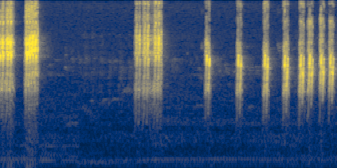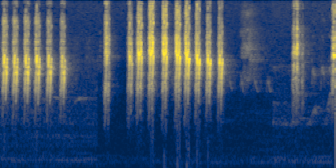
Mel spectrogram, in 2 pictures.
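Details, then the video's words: Grey-cheeked bulbul recorded to prompt others to sing: harsh opening bursts, then fast runs of sharp high notes repeated several times a second, broken by brief pauses. "masteran cucak jenggot suara asli dan jernih buat pacingan buat c.jenggot agar lebih cepet bunyi"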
